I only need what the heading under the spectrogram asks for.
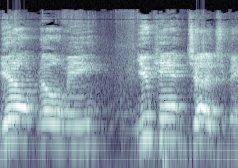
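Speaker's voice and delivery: playfully sarcastic, tongue in cheek. Quoting a line people often say: imitating a sarcastic quote. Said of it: "not in seriousness but in sarcasm".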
